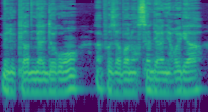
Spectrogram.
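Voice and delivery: ordinary delivery

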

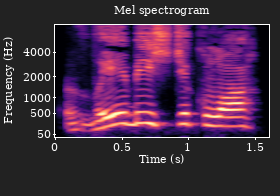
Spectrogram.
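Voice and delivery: slow, insistent order; repeated command. Acted. Father repeats it to hesitant daughter, slow forceful command. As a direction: stretch the order out firmly. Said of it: "повторил он".

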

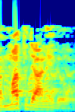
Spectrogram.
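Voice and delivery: "مت جانے دو" low, in one breath; soft, unbroken prohibition مت جانے دو; مت joined to جانے. Shown as a demonstration. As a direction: run مت straight into جانے دو after the pause. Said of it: "اتھے سا کڈیا".

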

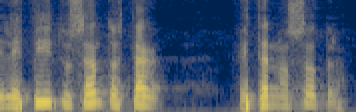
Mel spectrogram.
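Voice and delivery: Espíritu run off fast, then está en nosotros eased down; quick, light repeat turned to the neighbour. Shown as a demonstration. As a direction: rattle it off quickly to the person beside you. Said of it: "Mirá al de al lado y decirle".

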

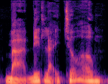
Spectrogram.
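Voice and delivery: ordinary delivery, nothing marked

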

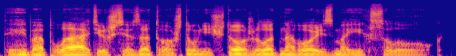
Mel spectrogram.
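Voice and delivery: slow, low and soft menace; demonic whisper. Acted. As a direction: threaten slowly in a low hiss. Demonologist threatens the hero.

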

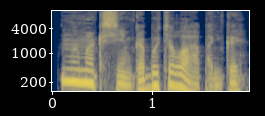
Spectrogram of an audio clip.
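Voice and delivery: high-pitched wheedling plea; ingratiating succubus begging a favour; fawning. A narrator's reading. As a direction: coax sweetly, drawing out the pet name. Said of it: "начала лебезить суккуба".

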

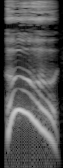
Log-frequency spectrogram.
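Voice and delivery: loud high troll hoot. A narrator's reading. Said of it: "said the troll".

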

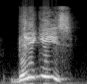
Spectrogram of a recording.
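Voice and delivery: high, loud shout of alarm; urgent warning cry. A narrator's reading. Warning the party as a huge bat flies out, alarmed shout. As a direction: call out a sudden warning.

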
